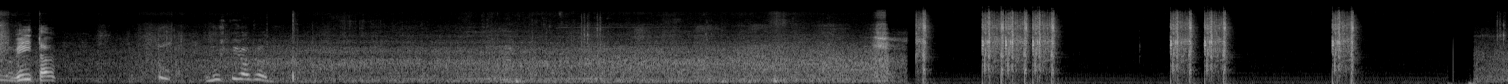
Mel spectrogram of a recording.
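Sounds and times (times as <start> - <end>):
steady outdoor hiss: 0.0 - 15.0
camera shutter clicks: 9.1 - 10.7, 11.7 - 12.4, 13.3 - 13.7.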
